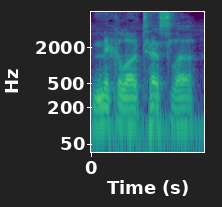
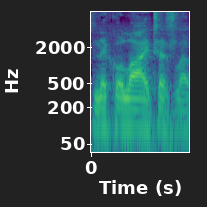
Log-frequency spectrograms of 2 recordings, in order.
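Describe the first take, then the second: First: The first name ends with a plain 'la' sound. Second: The first name ends with a 'lie' sound. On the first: The speaker calls it wrong. "I know I mispronounced it" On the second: The speaker calls it right. "I went and corrected myself for you"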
